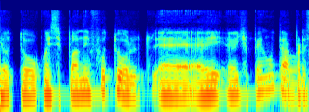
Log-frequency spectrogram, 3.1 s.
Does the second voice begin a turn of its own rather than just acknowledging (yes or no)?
no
